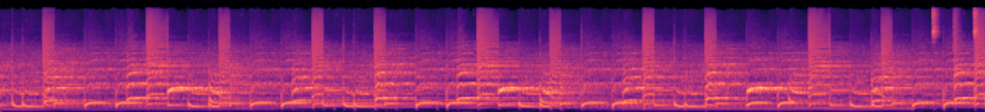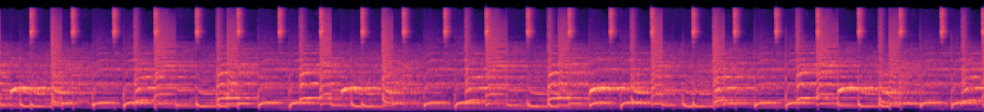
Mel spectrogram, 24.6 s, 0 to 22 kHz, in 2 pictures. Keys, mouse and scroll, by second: 0.1 click, 0.8 s, 3.2-5.2 middle drag, 5.2 click, 5.6 s, 6.8 click, 7.0 middle click, 8.0 click, 8.2 Tab, 8.9-10.1 middle drag, 10.1 KP_7, 11.6 shift+d, 16.1 g, 19.9-21.0 middle drag, 21.0 shift+click, 22.3 KP_7, 23.4 shift+d.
